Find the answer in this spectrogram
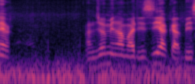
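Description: A man's voice speaks briefly about a second in over a loud, uneven low rumble of wind on the microphone and engine noise from a moving motorcycle.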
